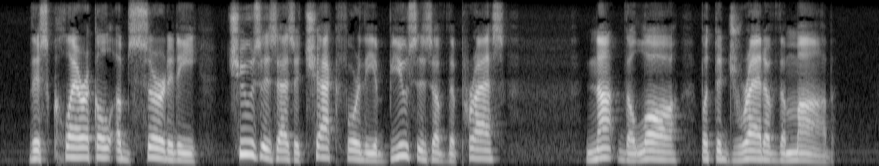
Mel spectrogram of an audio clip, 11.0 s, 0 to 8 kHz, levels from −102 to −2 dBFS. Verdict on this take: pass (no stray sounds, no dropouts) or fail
pass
